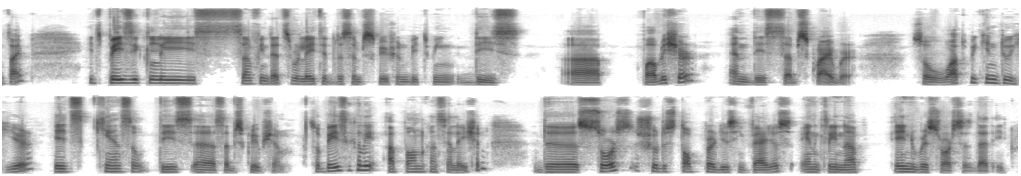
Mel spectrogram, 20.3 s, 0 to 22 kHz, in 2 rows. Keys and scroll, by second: 11.1 Return.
